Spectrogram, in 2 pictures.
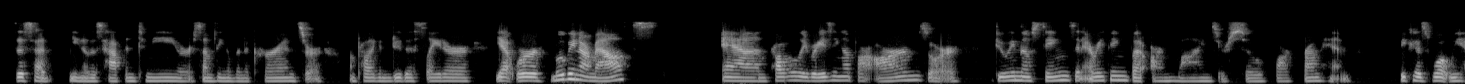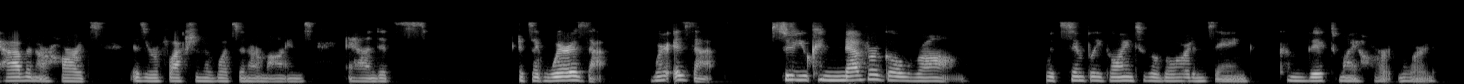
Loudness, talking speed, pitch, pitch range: -25 LUFS, 180 wpm, 160 Hz, 150-175 Hz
